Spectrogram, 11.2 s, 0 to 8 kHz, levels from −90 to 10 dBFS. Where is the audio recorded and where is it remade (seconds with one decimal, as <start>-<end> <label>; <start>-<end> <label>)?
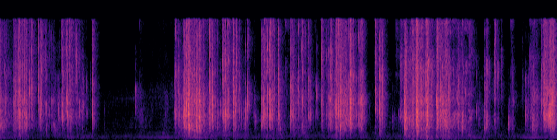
0.0-1.2 recorded; 1.2-2.0 remade; 2.0-4.6 recorded; 4.6-5.7 remade; 5.7-7.8 recorded; 7.8-10.2 remade; 10.2-11.2 recorded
